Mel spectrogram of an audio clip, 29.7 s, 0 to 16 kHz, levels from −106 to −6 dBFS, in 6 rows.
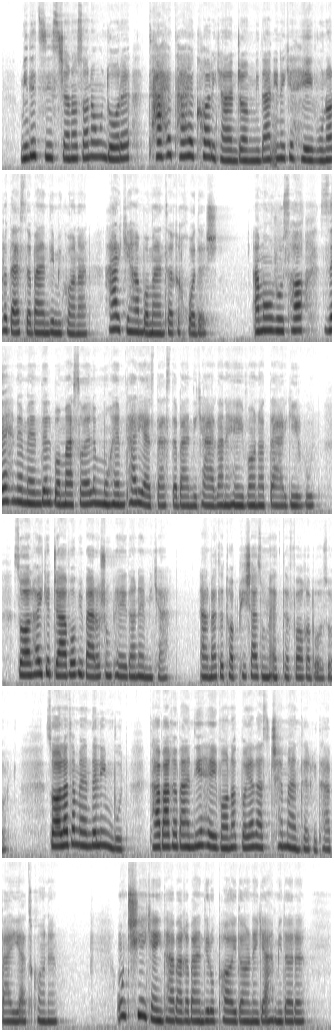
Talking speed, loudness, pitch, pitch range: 150 wpm, -34 LUFS, 230 Hz, 210-265 Hz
